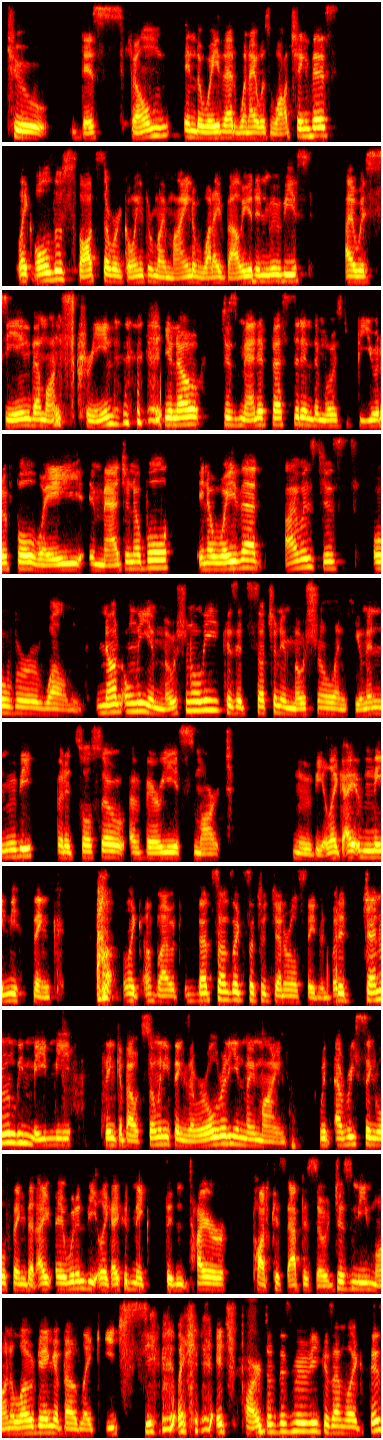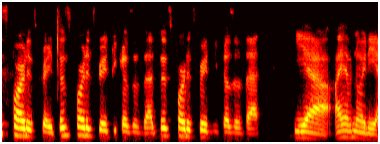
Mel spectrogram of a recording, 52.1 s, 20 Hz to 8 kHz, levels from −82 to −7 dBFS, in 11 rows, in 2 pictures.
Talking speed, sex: 180 wpm, male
